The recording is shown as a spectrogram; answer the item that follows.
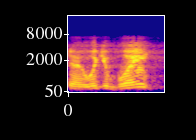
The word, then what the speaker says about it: Ojibwe: The Ojibways, pronounced Ojibwe, the Crees, and the Sotu were among those MacDonnell encountered by the River of Death.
